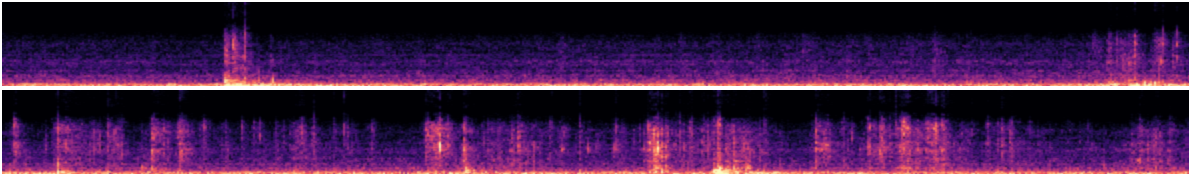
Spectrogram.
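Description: Steady hum of a commercial kitchen's ventilation, with a sharp knock about a second in and scattered clatters and clicks from about six to ten and a half seconds in, the loudest near nine and a half seconds.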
